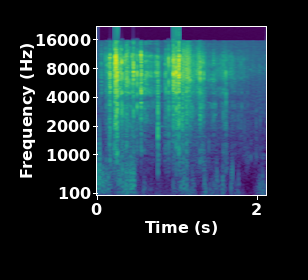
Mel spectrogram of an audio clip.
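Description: Close crackling and rustling noise, dense for about the first second and then thinning out.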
